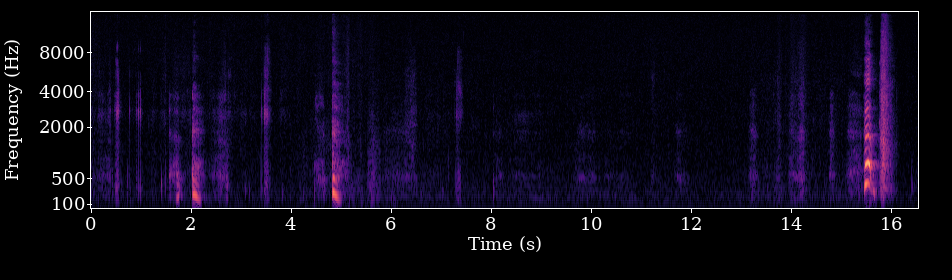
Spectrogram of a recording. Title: Sniffs, sneezes, coughs and blows - full of the cold!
